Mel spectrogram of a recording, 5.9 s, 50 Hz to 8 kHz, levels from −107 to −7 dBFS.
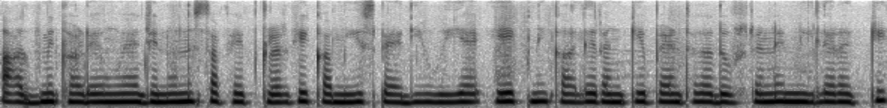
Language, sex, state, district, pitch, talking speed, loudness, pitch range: Hindi, female, Uttar Pradesh, Jyotiba Phule Nagar, 225 Hz, 255 wpm, -13 LUFS, 220-230 Hz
